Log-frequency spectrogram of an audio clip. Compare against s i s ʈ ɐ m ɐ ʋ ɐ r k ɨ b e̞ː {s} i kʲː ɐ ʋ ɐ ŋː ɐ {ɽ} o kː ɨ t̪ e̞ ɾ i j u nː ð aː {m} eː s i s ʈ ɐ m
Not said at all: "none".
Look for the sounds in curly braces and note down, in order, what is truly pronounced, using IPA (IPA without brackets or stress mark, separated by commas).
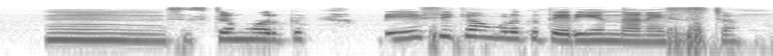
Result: s, ɭ, ɳ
